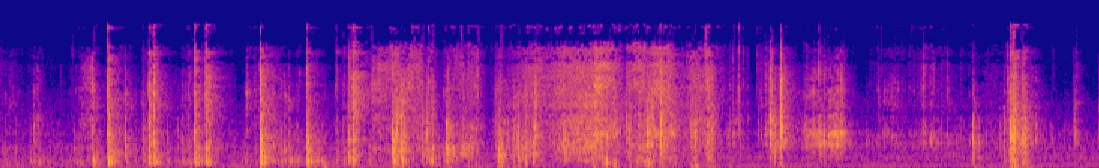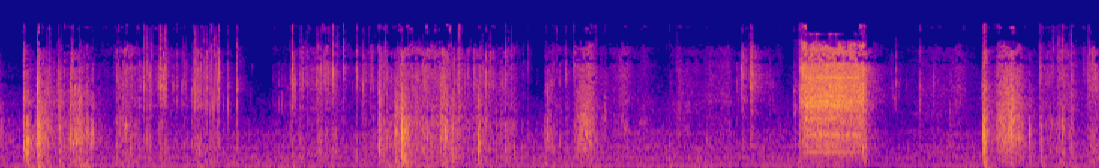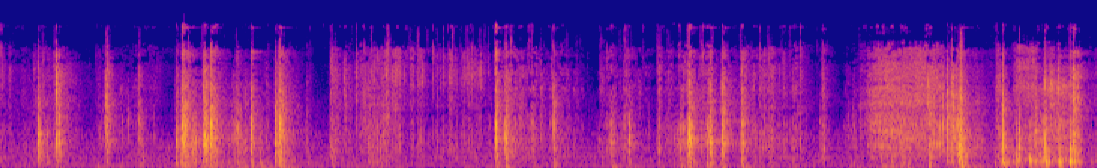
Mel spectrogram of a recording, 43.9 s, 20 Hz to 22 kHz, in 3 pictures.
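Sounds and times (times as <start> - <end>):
cardboard and plastic rustling: 5.0 - 13.8, 14.9 - 24.6, 27.0 - 40.8.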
